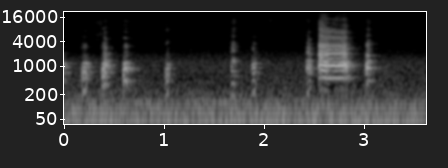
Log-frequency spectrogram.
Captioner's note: cluck, cluck, cluck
